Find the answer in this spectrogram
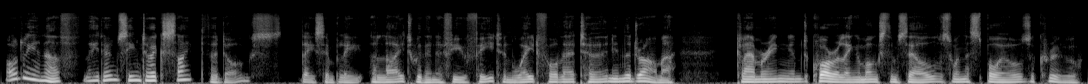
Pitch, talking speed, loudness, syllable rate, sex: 125 Hz, 180 wpm, -20 LUFS, 5.0 syllables/s, male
